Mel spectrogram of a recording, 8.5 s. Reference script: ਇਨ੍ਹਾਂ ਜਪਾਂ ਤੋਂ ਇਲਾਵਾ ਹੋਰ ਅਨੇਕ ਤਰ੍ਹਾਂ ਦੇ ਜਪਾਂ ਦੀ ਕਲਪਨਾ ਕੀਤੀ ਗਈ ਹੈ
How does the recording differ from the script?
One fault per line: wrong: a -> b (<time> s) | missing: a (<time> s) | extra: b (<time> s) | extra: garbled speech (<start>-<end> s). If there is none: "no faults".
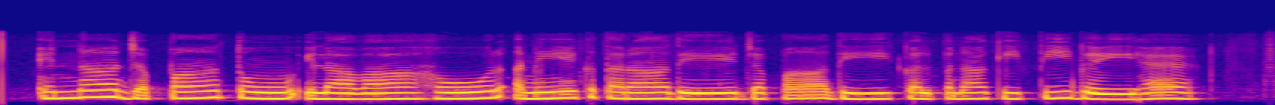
no faults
